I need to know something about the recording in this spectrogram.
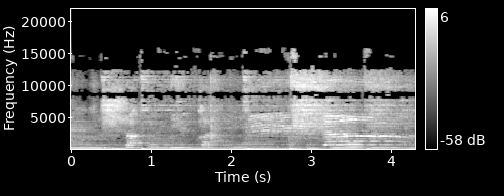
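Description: A young girl singing a song in phrases, accompanied by a keyboard and an electronic drum kit with a steady beat.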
